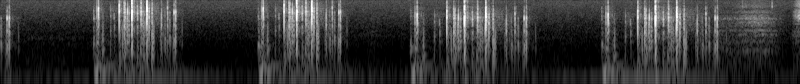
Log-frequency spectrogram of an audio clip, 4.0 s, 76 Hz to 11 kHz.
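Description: Roland SP-404 MKII sampler playing a scratchy percussive loop pitched down six semitones: sharp hits, mostly in close pairs, repeating a little under once a second over a low hum.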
